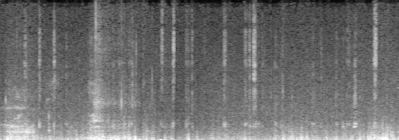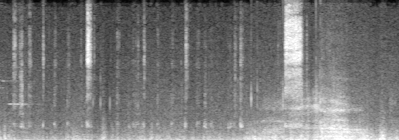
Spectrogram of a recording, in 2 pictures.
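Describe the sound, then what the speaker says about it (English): A pen writing by hand on a surface, steady faint scratching strokes with occasional taps, running continuously at low level in a quiet room. "So, I just write it down."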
